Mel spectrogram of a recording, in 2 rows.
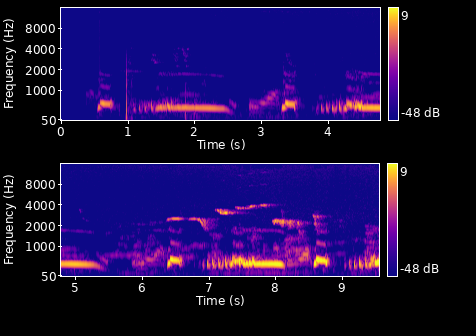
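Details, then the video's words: Lutino Barbary dove, a popular kept bird in Indonesia, cooing in full voice: pulsed rolling notes lead into a long steady low hum, repeated about every three seconds, with faint high chirps of other birds later on. "puter lutino gacor tembus 2 menit"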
